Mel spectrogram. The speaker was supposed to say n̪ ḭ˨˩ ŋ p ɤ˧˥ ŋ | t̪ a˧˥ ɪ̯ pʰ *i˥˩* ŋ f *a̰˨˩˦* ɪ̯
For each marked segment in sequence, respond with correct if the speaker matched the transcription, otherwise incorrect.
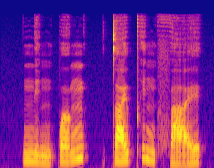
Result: correct, correct

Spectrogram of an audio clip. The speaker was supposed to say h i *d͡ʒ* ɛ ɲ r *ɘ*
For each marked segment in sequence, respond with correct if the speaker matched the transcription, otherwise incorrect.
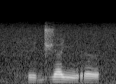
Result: correct, correct

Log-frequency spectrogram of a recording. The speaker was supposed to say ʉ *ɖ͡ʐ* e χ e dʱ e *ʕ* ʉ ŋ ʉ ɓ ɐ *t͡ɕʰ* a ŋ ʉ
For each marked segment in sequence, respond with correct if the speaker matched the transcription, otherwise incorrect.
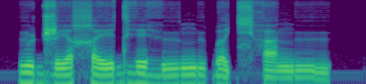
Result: correct, incorrect: ɦ, correct

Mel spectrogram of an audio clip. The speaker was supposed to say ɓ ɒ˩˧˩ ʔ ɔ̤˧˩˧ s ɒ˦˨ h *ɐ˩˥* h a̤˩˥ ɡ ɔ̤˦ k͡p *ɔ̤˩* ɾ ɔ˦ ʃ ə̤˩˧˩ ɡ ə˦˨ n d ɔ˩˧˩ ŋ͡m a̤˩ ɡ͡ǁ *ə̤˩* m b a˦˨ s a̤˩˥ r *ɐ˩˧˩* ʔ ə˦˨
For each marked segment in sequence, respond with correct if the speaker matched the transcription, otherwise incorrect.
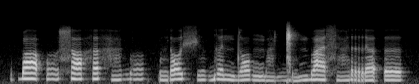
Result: incorrect: ɐ˦, incorrect: ə̤˩, correct, correct

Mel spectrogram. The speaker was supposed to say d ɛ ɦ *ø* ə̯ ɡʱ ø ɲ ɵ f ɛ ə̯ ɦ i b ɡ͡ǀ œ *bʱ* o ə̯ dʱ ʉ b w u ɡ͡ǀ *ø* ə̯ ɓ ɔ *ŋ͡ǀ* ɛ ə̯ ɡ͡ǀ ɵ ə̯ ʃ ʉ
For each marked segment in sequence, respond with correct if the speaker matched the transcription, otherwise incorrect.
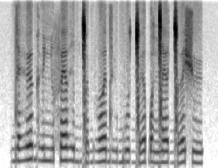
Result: correct, correct, correct, correct

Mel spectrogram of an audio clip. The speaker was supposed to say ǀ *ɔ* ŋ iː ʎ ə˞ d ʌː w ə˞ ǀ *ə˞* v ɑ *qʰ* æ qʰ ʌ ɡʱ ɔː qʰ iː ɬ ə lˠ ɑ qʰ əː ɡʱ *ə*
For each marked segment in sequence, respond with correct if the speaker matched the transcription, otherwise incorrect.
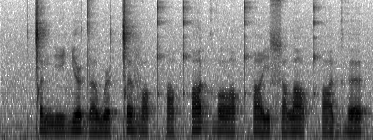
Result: incorrect: ə, incorrect: ə, correct, correct

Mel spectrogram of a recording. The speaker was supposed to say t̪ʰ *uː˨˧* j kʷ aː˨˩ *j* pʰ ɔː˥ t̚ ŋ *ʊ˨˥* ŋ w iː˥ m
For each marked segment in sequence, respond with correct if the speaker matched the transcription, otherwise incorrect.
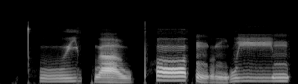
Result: correct, incorrect: w, incorrect: ʊ˨˩

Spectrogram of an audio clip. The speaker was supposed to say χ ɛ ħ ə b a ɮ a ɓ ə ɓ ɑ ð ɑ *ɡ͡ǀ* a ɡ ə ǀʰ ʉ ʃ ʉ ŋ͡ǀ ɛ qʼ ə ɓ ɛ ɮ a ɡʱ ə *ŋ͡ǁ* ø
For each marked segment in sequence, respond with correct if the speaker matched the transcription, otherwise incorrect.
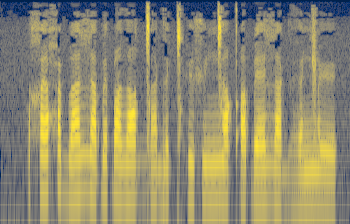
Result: correct, correct

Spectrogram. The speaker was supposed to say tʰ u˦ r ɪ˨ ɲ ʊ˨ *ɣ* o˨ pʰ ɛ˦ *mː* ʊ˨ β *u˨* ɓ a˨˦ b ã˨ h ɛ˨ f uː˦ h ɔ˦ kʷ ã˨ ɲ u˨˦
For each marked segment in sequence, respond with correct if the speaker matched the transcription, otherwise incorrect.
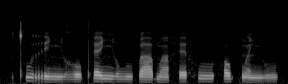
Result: correct, incorrect: ɲ, correct

